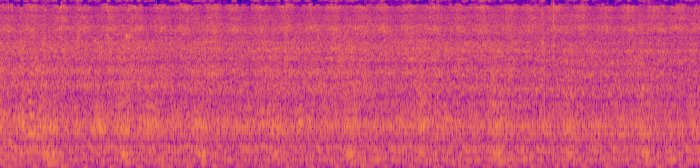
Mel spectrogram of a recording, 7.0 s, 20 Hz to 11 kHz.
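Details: Carbureted 1955 Dodge M152 command truck, unused 15 years. Starter grinds the engine over at a slow, even rhythm of about 80 pulses a minute, never catching. Gas smell; owner suspects a flooded carburetor. Cranks but will not start.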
